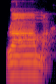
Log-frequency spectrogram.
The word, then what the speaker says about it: Rama: chosen mantra of Valmiki Rama to observe two syllables raaah and ma so the name is Rama but if you are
